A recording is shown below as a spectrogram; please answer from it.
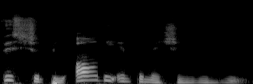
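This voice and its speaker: Composed agency boss for a superhero audio drama, male actor: low, expressive, formal and assured. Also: normal speed, husky, dry recording. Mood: composed, helpful. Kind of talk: scripted audio drama acting.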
